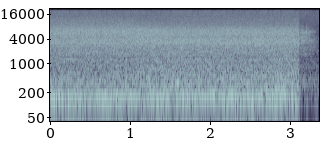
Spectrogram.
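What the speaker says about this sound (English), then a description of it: "Echo, turn off the dehumidifier." A Govee smart dehumidifier hums with a steady, fairly loud broadband whir and low tonal drone, then cuts off abruptly near the end, leaving a quieter room.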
